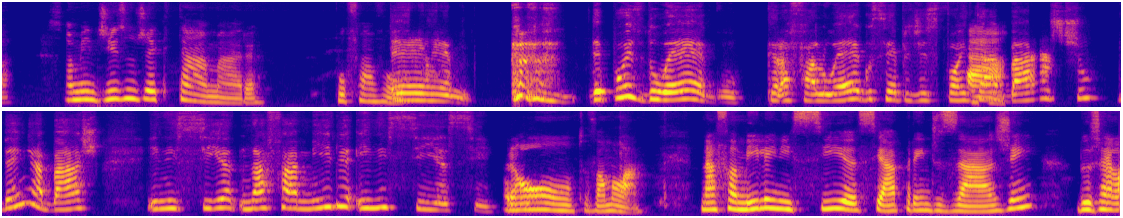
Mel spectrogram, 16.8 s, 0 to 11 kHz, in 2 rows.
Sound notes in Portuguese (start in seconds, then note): 3.8 limpando a garganta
